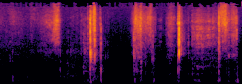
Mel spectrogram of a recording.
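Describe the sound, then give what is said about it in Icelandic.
Playing cards being shuffled at a table, with faint quick papery riffles and snaps in a few short bursts. “Og ég byrja bara hérna aðeins að stokka spilin.”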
